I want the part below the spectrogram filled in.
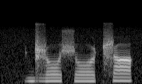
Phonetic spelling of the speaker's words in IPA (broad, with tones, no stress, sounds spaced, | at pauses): ɖ͡ʐ o˩ ʃ o˩ ʈ͡ʂ ʌ˧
